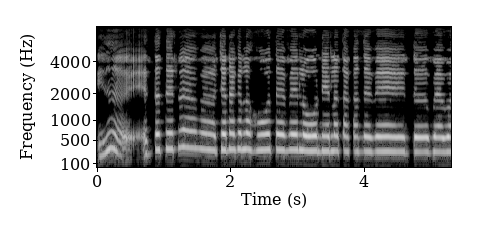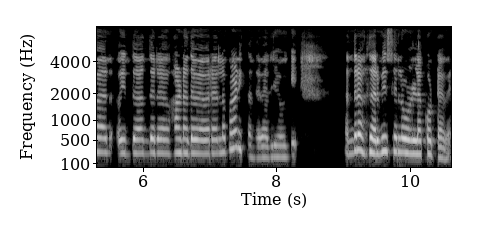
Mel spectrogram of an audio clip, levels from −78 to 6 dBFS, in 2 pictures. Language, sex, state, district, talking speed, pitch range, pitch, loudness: Kannada, female, Karnataka, Dakshina Kannada, 125 wpm, 260-315 Hz, 285 Hz, -17 LUFS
